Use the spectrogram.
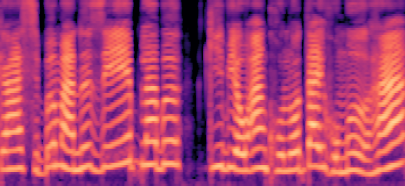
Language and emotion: Bodo, angry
